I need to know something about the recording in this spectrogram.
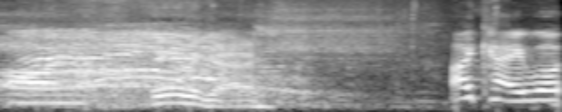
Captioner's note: audience groans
